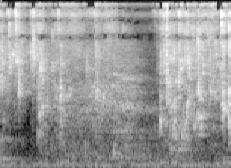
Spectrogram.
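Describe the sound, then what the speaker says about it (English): Water splashes and trickles softly in short irregular bursts as it is applied to the face during a safety razor shave, close and quiet with no talking. "Just applied some more water, and I'm going to do the cross grain pass in this direction now."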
